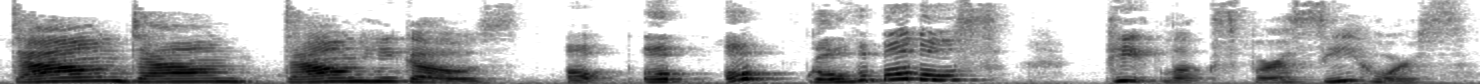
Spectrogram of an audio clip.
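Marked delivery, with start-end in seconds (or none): 0.0-2.6 loud, slow, drawn-out storytelling; dramatic descent. A narrator's reading. Sinking down in story. 2.8-5.0 rising voice. A narrator's reading. Bubbles rising.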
